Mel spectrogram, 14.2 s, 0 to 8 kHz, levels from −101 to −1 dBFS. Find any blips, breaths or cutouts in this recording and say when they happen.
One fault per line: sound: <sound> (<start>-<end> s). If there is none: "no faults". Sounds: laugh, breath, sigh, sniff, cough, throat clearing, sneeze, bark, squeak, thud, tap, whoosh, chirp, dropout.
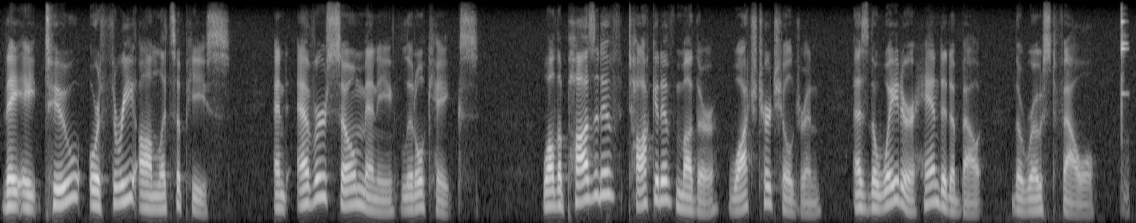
sound: tap (14.0-14.1 s)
